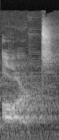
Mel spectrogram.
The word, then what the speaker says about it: art: Bukan earth, tapi art.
